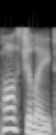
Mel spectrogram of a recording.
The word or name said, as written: postulate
